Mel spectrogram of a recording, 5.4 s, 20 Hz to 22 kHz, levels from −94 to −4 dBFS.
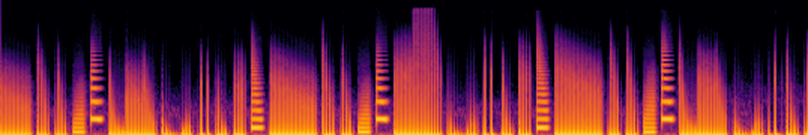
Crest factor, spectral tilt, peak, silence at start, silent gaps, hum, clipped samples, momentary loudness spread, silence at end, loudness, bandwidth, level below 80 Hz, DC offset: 14 dB; -8 dB/octave; -4 dBFS; 0 s; none; none; under 0.1%; 5 LU; 0 s; -22 LUFS; 8 kHz; -22 dBFS; under 0.1%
